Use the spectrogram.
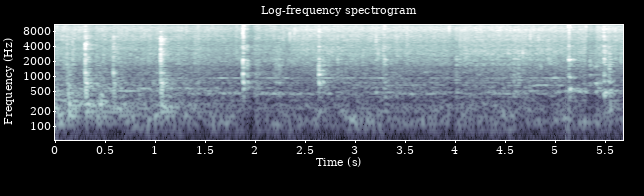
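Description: Capsicum and mixed vegetables fry in a pan, a loud, continuous sizzle broken by repeated sharp scrapes and clacks of a spatula stirring, heard close with no one talking.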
